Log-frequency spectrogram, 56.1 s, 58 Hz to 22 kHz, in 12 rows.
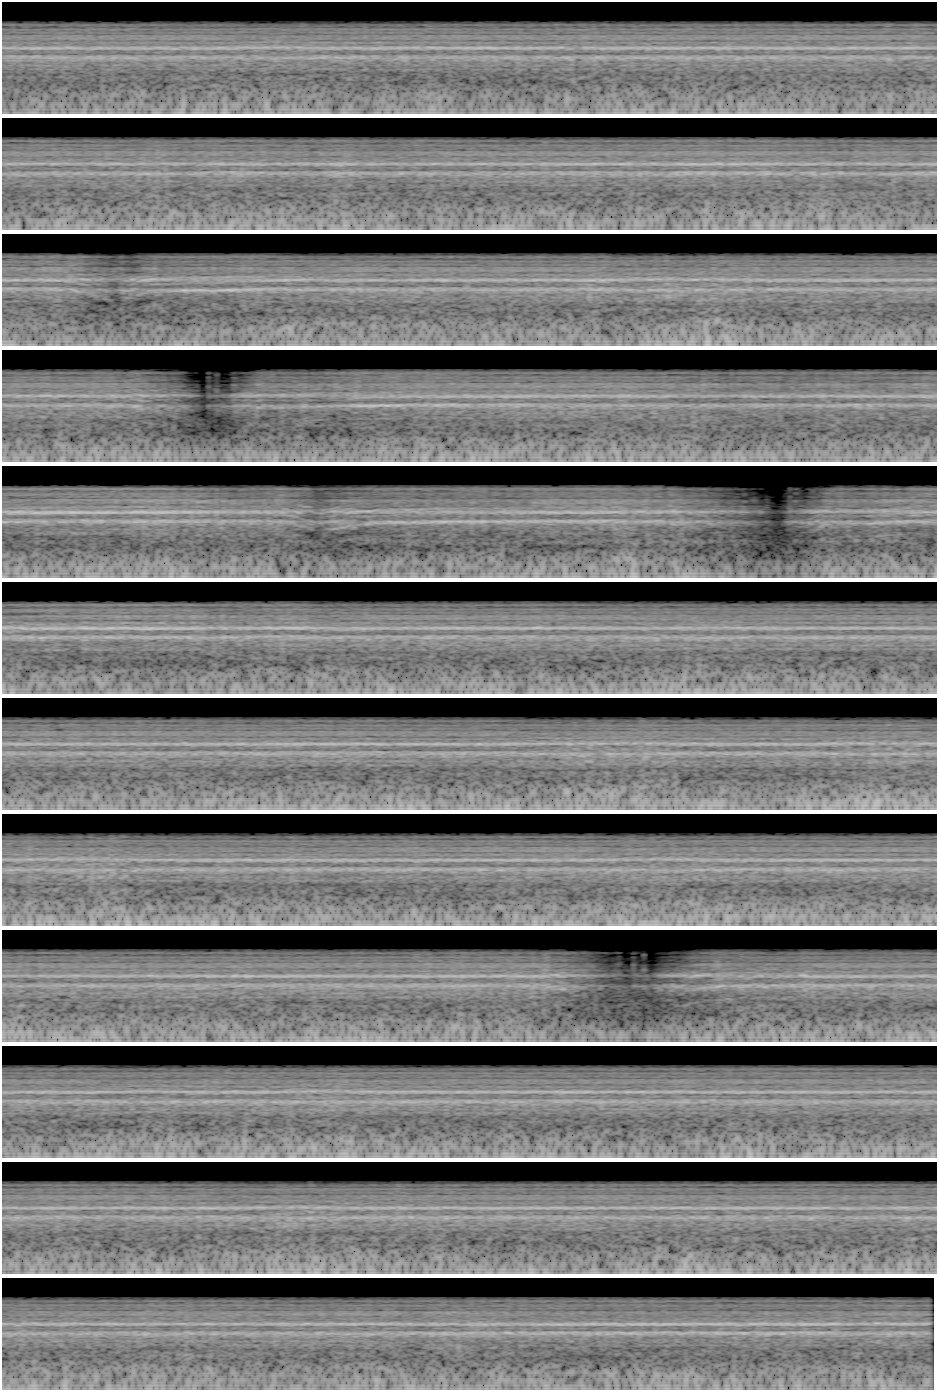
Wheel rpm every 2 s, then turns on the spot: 160, 160, 160, 160, 150, 150, 160, 120, 160, 160, 140, 110, 160, 160, 160, 160, 160, 160, 160, 160, 110, 160, 160, 160, 160, 160, 160, 160.
none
